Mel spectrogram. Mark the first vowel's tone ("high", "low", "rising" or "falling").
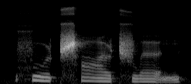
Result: falling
